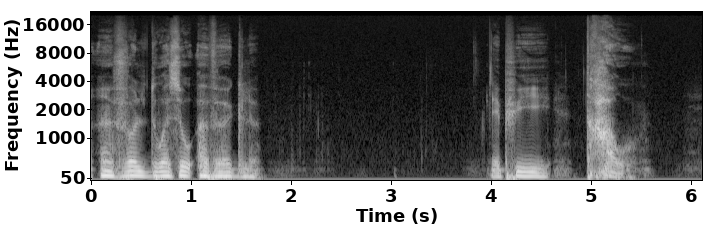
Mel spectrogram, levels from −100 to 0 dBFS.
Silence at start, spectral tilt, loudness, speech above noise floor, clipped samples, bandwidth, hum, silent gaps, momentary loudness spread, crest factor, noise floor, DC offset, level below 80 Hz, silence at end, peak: 0.1 s; -6.5 dB/octave; -18 LUFS; 50 dB; under 0.1%; 16.5 kHz; none; none; 14 LU; 18 dB; -66 dBFS; 0.3%; -34 dBFS; 0.65 s; -2 dBFS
